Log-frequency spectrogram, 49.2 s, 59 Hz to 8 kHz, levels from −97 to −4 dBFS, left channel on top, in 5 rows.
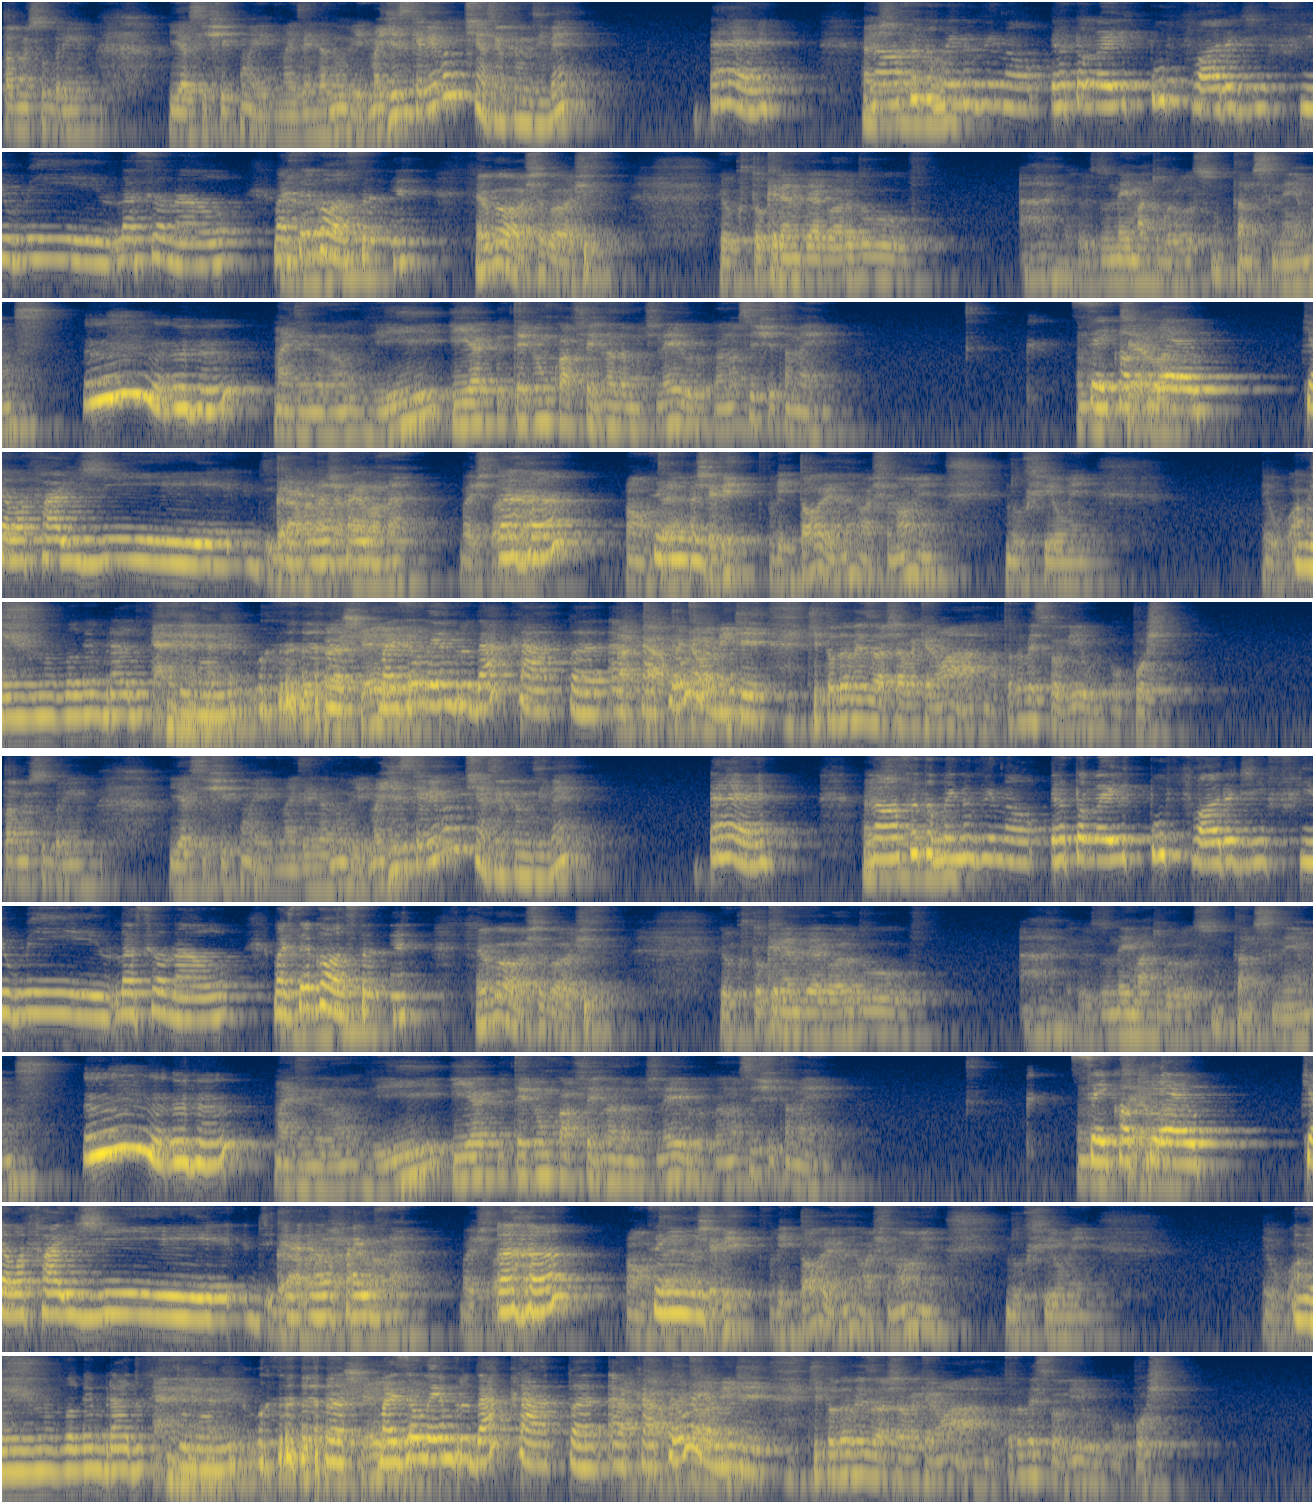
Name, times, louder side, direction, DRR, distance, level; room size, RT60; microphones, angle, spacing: voice 1, 0.0-4.3 6.4-7.1 11.9-12.6 13.4-14.3 14.6-16.7 17.5-19.9 21.3-21.4 21.7-25.9 27.7-28.4 31.5-32.5 32.9-33.6 34.2-35.0 35.3-38.1 38.9-39.6 40.4-41.1 41.7-42.5 43.9-48.0, left 2 dB, 55° left, -1 dB, 0.9 m, -30 dB
voice 2, 5.3-5.8 6.1-13.2 20.3-21.4 27.8-28.6 29.4-32.3 33.2-33.8 34.4-34.8 39.2-44.9, right 3 dB, 65° right, -1 dB, 0.5 m, -21 dB
13.0 x 6.5 x 2.4 m, 0.83 s
head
